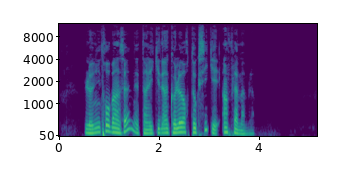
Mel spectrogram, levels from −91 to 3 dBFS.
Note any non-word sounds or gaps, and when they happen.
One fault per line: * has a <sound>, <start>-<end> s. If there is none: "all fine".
all fine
